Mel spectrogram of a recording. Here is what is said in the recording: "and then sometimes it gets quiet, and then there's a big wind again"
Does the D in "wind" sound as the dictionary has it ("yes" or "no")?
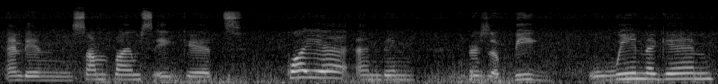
no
